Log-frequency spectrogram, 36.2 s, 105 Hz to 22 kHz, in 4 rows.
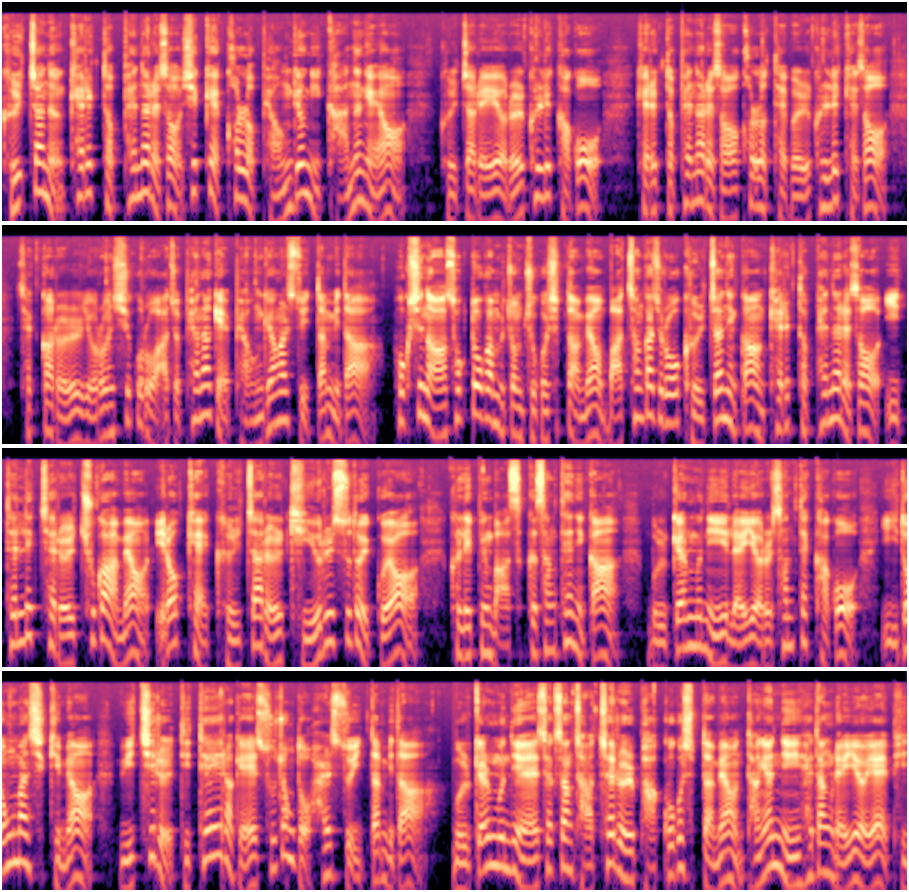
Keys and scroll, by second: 31.1 super+z.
